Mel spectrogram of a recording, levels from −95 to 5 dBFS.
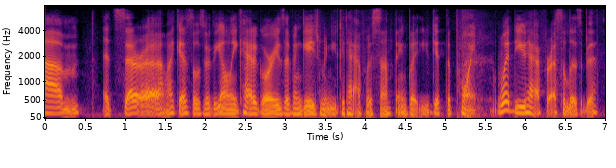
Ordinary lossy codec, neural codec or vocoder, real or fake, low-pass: MP3, 64 kbps; codec, 16 kHz, 6 kbps, DAC; fake; 7.2 kHz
